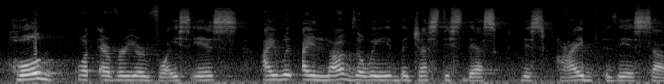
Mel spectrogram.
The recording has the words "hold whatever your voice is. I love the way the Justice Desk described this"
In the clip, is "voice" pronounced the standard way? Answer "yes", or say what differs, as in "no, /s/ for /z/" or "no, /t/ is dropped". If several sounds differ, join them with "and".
yes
